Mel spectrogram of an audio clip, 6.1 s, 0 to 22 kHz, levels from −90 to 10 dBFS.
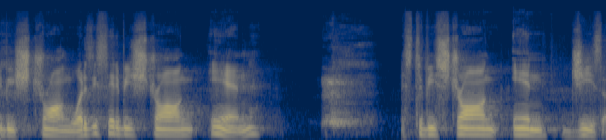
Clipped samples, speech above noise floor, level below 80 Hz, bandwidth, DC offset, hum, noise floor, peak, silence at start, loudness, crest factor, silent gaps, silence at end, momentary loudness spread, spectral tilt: under 0.1%; 44 dB; -82 dBFS; 15.5 kHz; under 0.1%; none; -71 dBFS; -10 dBFS; 0 s; -27 LUFS; 20 dB; none; 0 s; 16 LU; -4.5 dB/octave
